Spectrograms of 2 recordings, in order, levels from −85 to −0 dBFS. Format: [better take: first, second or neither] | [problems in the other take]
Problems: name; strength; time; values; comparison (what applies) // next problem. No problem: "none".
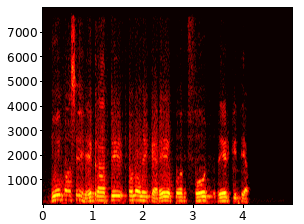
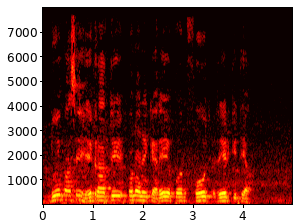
second | noise reduction (neural mask model RNNoise)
